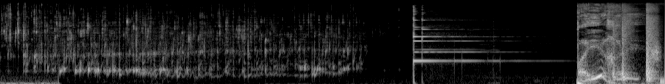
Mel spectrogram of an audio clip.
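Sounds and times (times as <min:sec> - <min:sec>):
drink splashing into a glass: 0:00.0 - 0:04.0
bright glass clink: 0:04.1 - 0:05.8
speech: 0:05.8 - 0:06.5.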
